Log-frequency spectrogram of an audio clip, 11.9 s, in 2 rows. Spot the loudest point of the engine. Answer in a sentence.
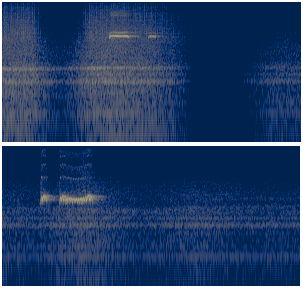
The loudest moment of the engine is at 2 seconds.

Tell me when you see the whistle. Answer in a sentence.
The whistle can be heard from 2.1 to 3.1 s and from 6.7 to 7.8 s.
